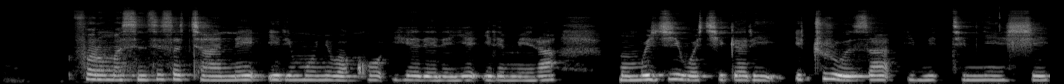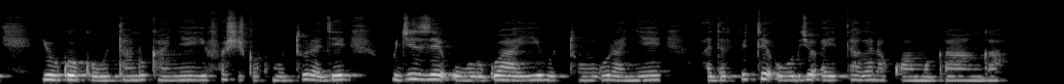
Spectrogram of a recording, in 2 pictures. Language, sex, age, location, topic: Kinyarwanda, female, 18-24, Kigali, health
